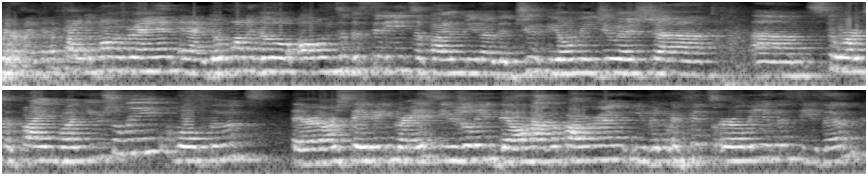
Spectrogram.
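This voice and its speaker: A woman with a fairly high pitch talks at a fairly quick pace, with hardly any pauses and fairly even intonation. Noticeable background noise and audible room echo fill the recording. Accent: Israeli. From Israel. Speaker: moderator. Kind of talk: moderated talk before audience.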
